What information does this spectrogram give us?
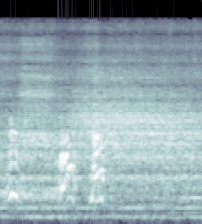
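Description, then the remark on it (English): A dog gives a few short, high yips and whimpers in quick succession, fairly faint against a steady low background hum, with no one talking. “Bad dog giving away our little secret like that.”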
